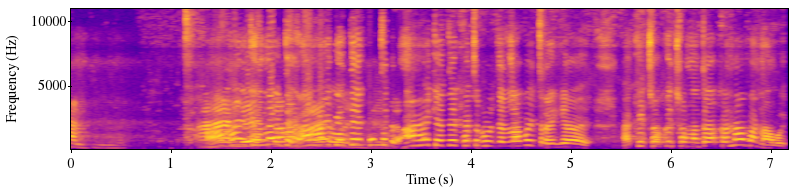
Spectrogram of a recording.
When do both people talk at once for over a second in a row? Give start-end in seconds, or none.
1.5-3.3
